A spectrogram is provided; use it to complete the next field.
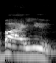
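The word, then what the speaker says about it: Bayou: People People don't know about that old Buffalo Bay by you. Okay. By you. Okay. That's how they say it. By you. Not by you.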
